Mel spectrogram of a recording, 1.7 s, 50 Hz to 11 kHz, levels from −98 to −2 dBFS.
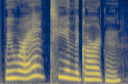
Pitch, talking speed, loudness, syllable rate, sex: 270 Hz, 245 wpm, -15 LUFS, 5.8 syllables/s, female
